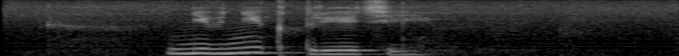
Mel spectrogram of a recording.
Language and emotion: Russian, sad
